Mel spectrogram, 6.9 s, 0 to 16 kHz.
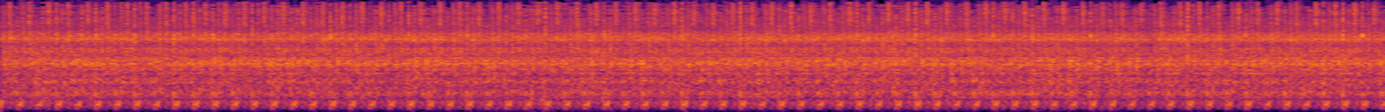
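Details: Petter A1 single-cylinder engine on its second run after rebuild and a further fine tune: steady, even beat of about two and a half firings a second with no misses or hunting; ran an hour until out of fuel; normal running.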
